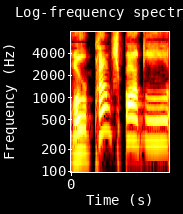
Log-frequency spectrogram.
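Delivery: high cartoon character voice. Talking about Stitch as a great character, the speaker does the Stitch voice. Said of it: "the voice is easy to do".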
